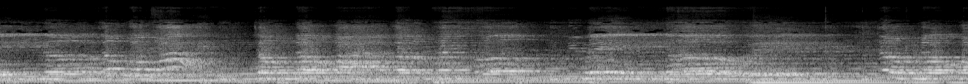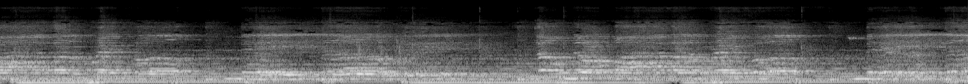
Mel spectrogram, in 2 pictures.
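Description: A recorded gospel song: a choir singing over a band with held bass notes that change every couple of seconds.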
